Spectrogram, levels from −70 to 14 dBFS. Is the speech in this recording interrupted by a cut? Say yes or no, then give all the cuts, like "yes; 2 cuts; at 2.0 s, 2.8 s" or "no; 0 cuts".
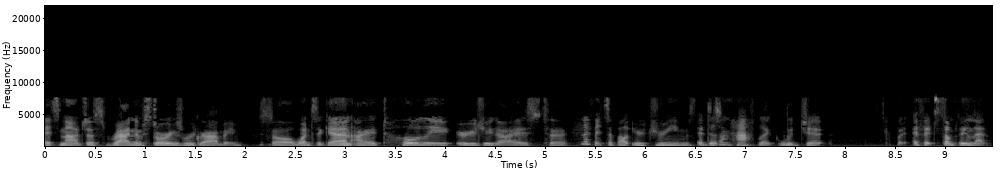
yes; 4 cuts; at 1.5 s, 5.4 s, 6.5 s, 7.1 s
